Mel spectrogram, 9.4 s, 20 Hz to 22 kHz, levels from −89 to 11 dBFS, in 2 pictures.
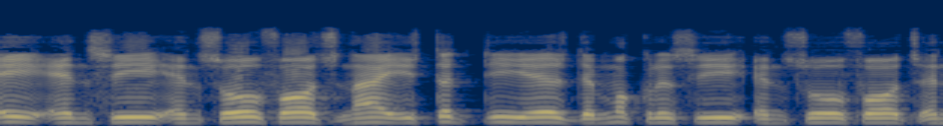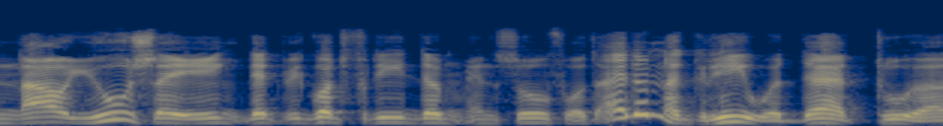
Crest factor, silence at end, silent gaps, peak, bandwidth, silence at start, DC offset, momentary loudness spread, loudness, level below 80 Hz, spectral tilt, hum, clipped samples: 18 dB; 0 s; none; -6 dBFS; 8.6 kHz; 0 s; under 0.1%; 8 LU; -23 LUFS; -76 dBFS; -4.5 dB/octave; none; under 0.1%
